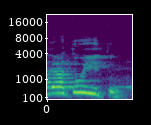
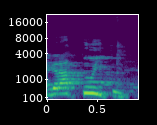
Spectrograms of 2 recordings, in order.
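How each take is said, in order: First: The 'u' and 'i' form two separate syllables. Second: The 'u' and 'i' join in one syllable. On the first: The speaker calls it wrong. "Tem gente que fala gratuito. Aí seria hiato" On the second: The speaker calls it right. "Mas a pronúncia é gratuito. Então é um ditongo"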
